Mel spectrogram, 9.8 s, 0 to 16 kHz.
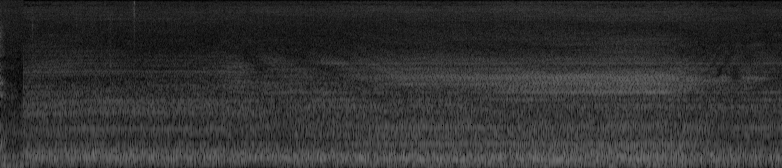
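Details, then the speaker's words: Constant low, fixed-pitch electrical hum from Fluid Audio C5 studio monitor speakers every time a game is launched on the PC; a ground loop buzz. "every time that I launch a game I was having this buzzing sound like this"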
